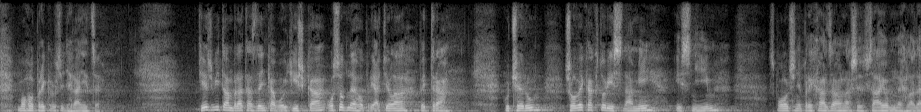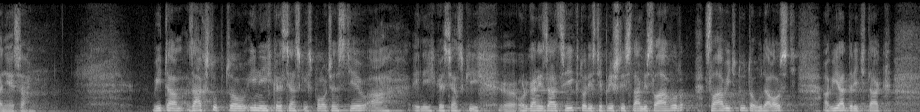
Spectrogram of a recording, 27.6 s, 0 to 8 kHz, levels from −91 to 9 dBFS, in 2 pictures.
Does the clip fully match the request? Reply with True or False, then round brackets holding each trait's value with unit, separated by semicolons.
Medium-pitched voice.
True (145 Hz)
